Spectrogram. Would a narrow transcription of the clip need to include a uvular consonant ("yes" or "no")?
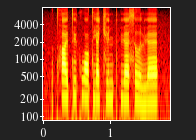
no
